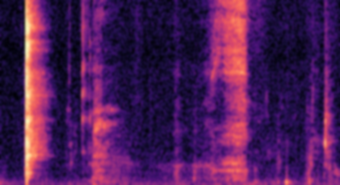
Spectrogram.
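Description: A single bright clink of glasses touching in a toast, ringing briefly before fading, followed by a few soft clicks and a short rustling swish, with no voices.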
